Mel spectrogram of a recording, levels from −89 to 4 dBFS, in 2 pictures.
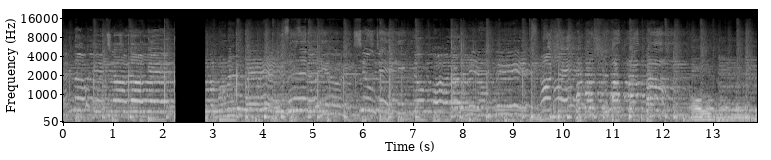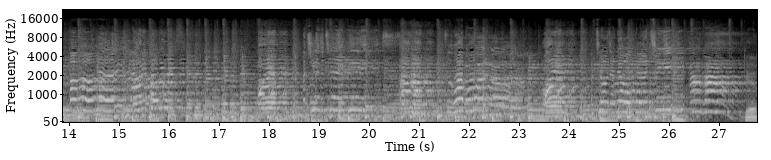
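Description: Audio dropout to silence from 2.23 to 2.84 s: the sound cuts off abruptly and returns just as suddenly after about 0.6 s of silence, with no background noise. The input was likely lost while recording continued, so that stretch is gone.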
